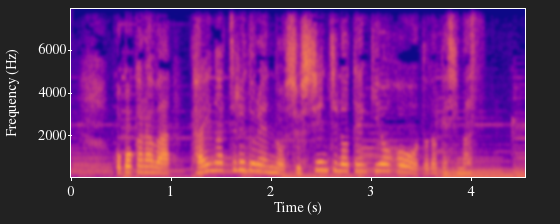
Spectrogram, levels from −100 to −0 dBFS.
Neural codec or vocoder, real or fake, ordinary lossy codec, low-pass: none; real; none; none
